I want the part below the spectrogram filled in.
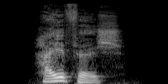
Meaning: synonym of Hai (“shark”)
- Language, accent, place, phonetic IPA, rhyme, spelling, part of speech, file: German, Germany, Berlin, [ˈhaɪ̯ˌfɪʃ], -aɪ̯fɪʃ, Haifisch, noun, De-Haifisch.ogg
